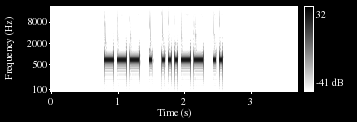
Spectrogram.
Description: Morse code, heard as a keyed tone, about 25 wpm, 700 Hz. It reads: OE3I
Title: DXCC-100 Call Signs - 4 Characters - 25wpm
